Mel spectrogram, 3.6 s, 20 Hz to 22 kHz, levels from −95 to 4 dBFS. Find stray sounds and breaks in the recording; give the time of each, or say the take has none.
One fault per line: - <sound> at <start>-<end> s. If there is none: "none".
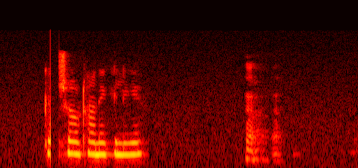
- dropout at 0.5-0.6 s
- laugh at 2.4-2.9 s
